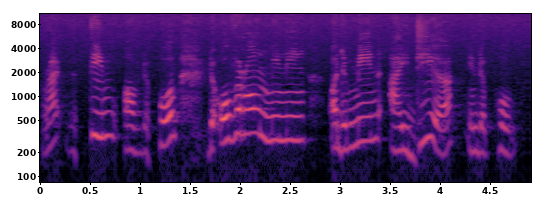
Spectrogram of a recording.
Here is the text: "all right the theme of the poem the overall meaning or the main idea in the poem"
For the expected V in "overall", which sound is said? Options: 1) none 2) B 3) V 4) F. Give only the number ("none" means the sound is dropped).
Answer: 3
